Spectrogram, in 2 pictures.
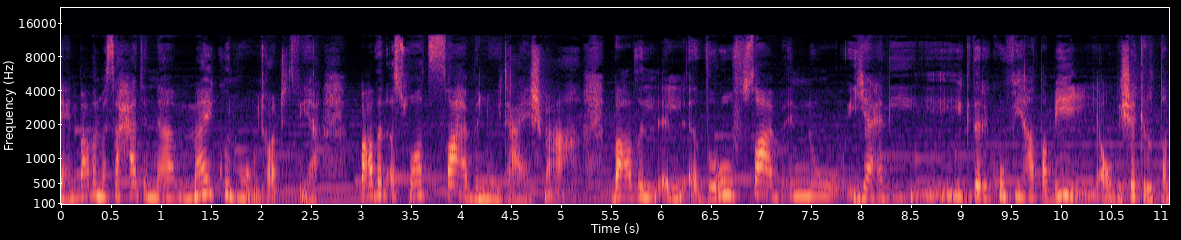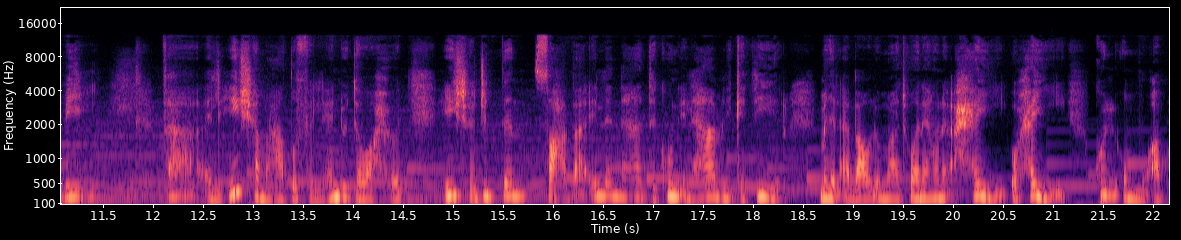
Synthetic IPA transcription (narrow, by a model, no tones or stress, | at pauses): jaʕnibɑʕðˤɨlmasaːħaːt̪ʔɪnːhamajakuːnhʊwːamʊt̪awa̰ːd͡ʒɪd̪fḭːha | b̥ɑʕðˤɨlʔɑsˤwɑːt̪ˤsˤɑʕbʔɪnːʊjɪt̪ʕa̰ːjaʃma̰ʕa̰ːhabɑʕðˤðˤːʊɾuːfsˤɑʕbʔɪnːujaʕnijɪɡd̪ɑɾˤjakuːnfiːɦat̪ˤɑbiːʕiʔa̰wbɪʃaklt̪ˤɑbiːʕi | faɪlʕiːʃamaʕat̪ˤɨflʕɪnd̪ut̪awaħːʊd̪ʕiːʃad͡ʒɪd̪ːansˤɑʕba̰ʔɪlːaʔɪnːhat̪akuːnʔɪ̰lɦaːmlɪkɪθiːɾ | mɪnɪlʔa̰baːʔwɪlʔʊmːaːt̪wʔanaɦʊnaʔaħajːiwħajːi | kʊlːʔʊmːwʔa̰b̚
